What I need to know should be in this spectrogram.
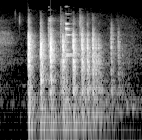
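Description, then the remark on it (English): Dice clatter across a hard tabletop in a quick burst of sharp clicks that bounce and gradually settle, fairly loud, with no talking, rolled for damage during a game. “Okay, roll damage. Okay. I'm just going to steal Roxanne's dice”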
